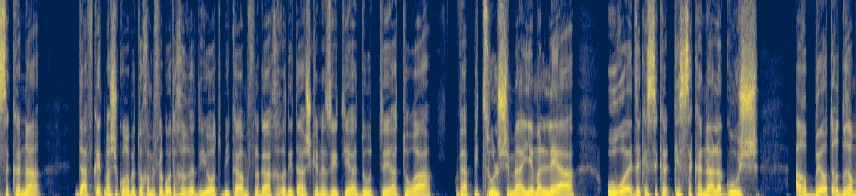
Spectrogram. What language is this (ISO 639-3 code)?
heb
